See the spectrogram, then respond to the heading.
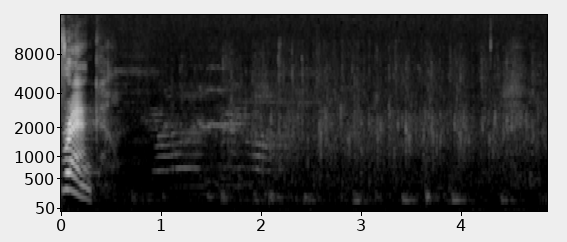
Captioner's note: audience applauding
